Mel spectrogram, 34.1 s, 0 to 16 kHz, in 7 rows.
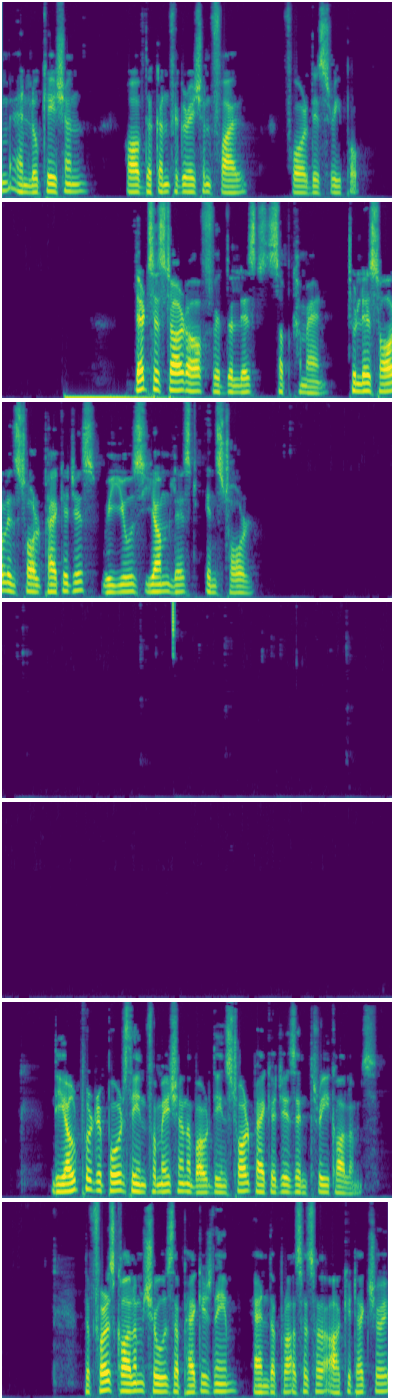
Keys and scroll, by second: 16.9 space, 17.8 space.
